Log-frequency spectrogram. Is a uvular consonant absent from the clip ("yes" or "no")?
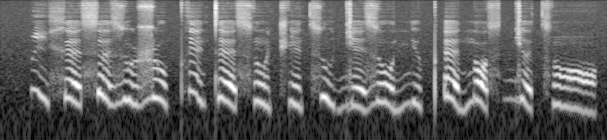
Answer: yes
